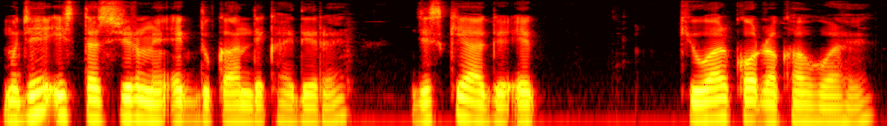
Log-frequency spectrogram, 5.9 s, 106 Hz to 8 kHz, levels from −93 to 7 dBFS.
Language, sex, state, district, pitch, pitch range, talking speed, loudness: Hindi, male, Arunachal Pradesh, Lower Dibang Valley, 115 Hz, 105-125 Hz, 180 wpm, -17 LUFS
